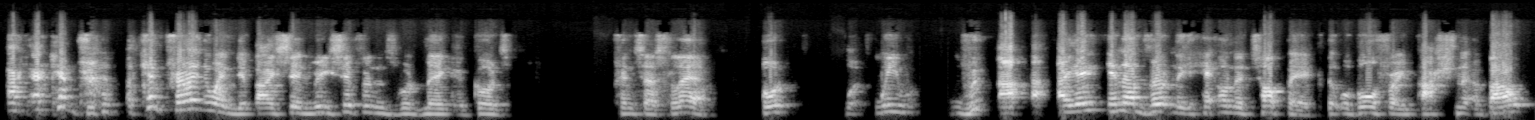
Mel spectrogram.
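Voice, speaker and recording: A man co-hosting a podcast, chatting in a relaxed, hesitant way and often restarting his sentences. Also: fairly high pitch, normal speed, breathy edge, low-quality recording. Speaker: podcast co-host. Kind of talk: casual chat.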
